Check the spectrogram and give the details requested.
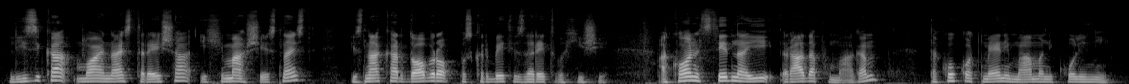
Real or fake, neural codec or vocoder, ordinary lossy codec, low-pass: real; none; none; 14.4 kHz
